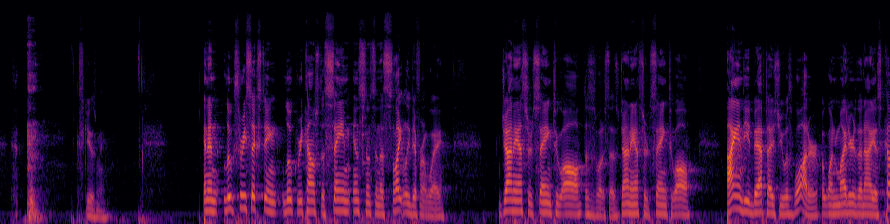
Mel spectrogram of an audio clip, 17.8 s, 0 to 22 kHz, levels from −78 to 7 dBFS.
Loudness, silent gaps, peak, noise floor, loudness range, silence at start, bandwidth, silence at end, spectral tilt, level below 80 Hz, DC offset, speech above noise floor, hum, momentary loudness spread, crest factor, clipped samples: -27 LUFS; none; -4 dBFS; -66 dBFS; 8 LU; 0.25 s; 18 kHz; 0 s; -4.5 dB/octave; -50 dBFS; under 0.1%; 39 dB; none; 13 LU; 26 dB; under 0.1%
